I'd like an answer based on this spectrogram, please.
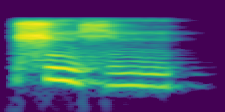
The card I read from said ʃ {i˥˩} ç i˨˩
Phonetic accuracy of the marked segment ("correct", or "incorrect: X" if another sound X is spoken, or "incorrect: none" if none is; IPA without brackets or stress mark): correct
